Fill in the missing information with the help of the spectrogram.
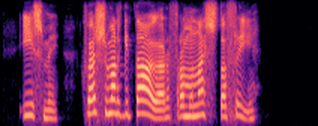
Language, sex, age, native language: Icelandic, male, 11, Icelandic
